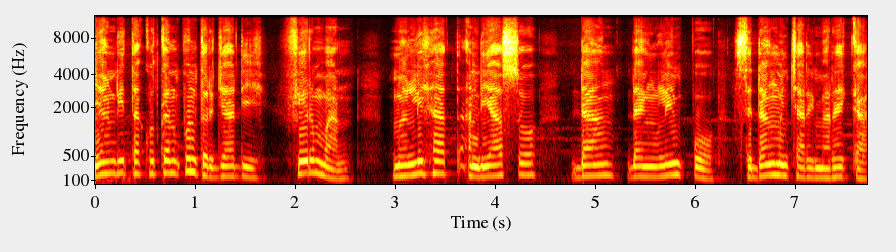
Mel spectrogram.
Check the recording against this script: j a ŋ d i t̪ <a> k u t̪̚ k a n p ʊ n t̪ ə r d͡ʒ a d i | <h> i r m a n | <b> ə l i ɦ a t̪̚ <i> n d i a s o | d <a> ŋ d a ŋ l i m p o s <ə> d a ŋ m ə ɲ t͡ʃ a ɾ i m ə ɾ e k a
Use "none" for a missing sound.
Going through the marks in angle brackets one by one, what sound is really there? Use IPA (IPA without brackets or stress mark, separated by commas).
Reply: a, f, m, a, a, ə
